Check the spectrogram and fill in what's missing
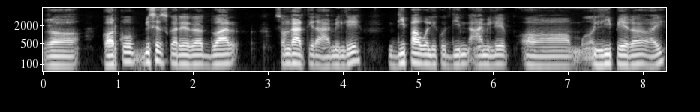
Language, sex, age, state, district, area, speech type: Nepali, male, 30-45, West Bengal, Darjeeling, rural, spontaneous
